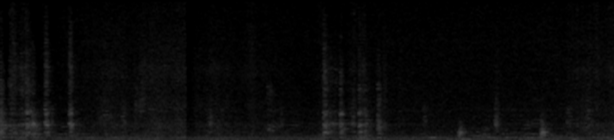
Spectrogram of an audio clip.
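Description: Faint, scattered light taps and scrapes of stainless steel steamer pans being set down and stacked on a multi-layer steamer pot.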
